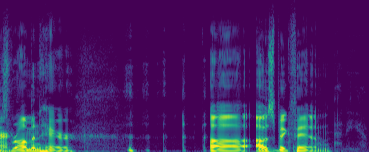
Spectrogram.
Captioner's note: laughs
